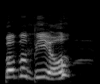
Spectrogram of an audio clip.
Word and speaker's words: Bubeel: How do you say your character's name again? Buble? What? – It's Michael Buble. – Bubba Beal. Oh. But his first name is Michael. Michael Bubba Beal.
